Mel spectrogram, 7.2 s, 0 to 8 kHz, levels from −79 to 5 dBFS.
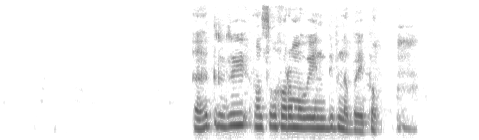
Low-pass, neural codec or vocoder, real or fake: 7.2 kHz; none; real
